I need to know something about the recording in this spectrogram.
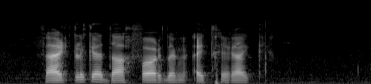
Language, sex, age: Afrikaans, male, 21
